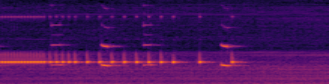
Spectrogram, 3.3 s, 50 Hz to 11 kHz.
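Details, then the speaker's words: Fieldpiece SRL8 leak detector on R410 HFC reference leak, detecting about 2 inches away: rapid high-pitched beeps quickening and stuttering as the probe nears the hole; picks up the HFC leak. "easily picks it up and maybe 2 in away you get it just right in the right [Applause] spot"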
